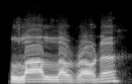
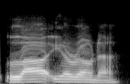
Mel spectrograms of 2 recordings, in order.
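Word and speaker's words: La Llorona: sure because I think a lot of people say laona, but that's not how you say it. It was two L's make like a Y sound. Yes. And you have to roll your R, too.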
